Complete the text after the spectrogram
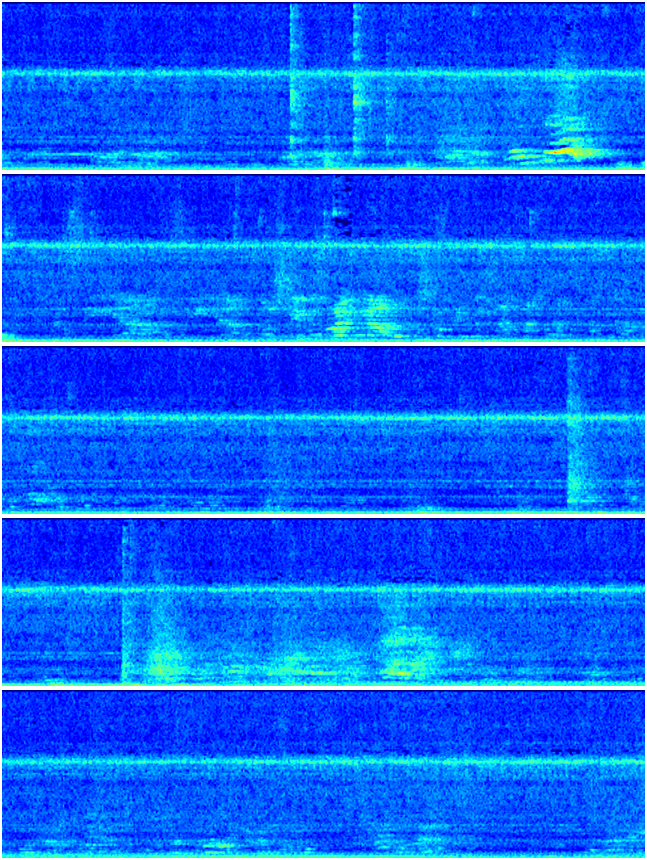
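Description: A ride car rolls along a track with a steady low rumble.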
